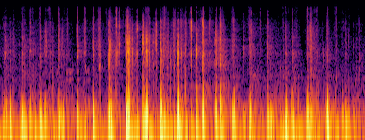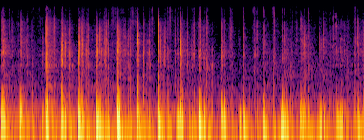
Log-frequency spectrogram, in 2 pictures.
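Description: Fingertips rapidly tap and scratch the textured expanded-foam surface of a large black foam roller held beside and behind the microphone. The taps land as a dense, uneven run of soft, dull, low thuds that die away almost instantly, with a faint bright scratching rustle between them.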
